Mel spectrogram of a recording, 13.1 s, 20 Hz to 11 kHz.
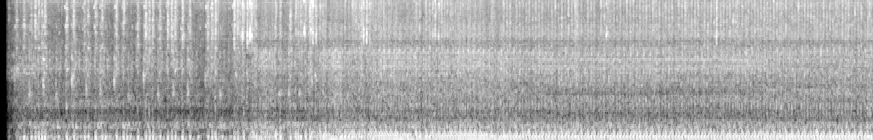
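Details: VW 2010cc engine after its knocking sound was fixed catches and settles into a smooth, even idle with a steady low hum and no knocking.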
